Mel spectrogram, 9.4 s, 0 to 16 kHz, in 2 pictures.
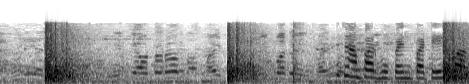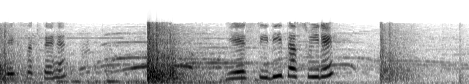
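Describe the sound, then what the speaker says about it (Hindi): About five loud fireworks bang at a 2022 BJP Gujarat election victory celebration, sharp blasts spaced a couple of seconds apart with crackling tails, under continuous Hindi news commentary. "आतिशबाजी के साथ वहां भी जश्न मनाया जा रहा है।"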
